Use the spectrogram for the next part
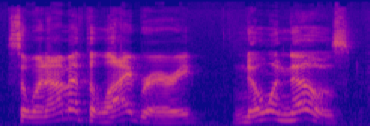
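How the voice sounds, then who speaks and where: Profane and rambling, a man co-hosting a casual podcast from a home room acts out what he means while ranting into a desk microphone. His fairly high voice swings widely in pitch at a normal speed and sounds pushed and bright.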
